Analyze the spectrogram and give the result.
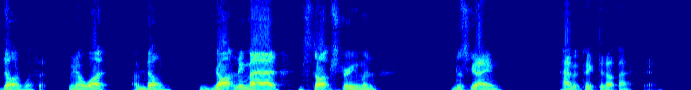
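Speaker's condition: Cleft palate; cleft palate since childhood

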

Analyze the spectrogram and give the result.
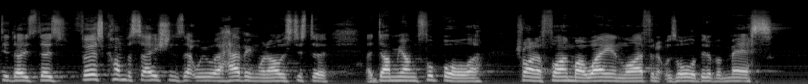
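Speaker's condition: No condition

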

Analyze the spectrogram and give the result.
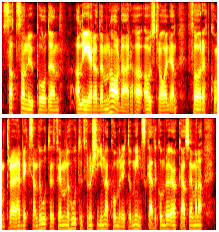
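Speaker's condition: No condition

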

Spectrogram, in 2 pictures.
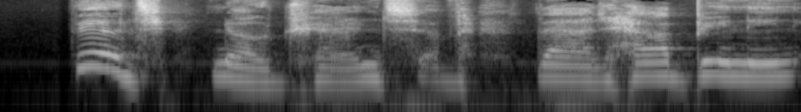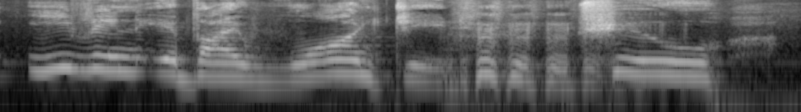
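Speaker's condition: Mild cerebral palsy; non-progressive

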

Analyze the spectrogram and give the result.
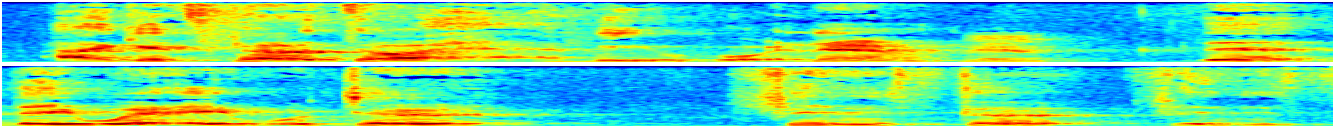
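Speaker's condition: Cerebral palsy

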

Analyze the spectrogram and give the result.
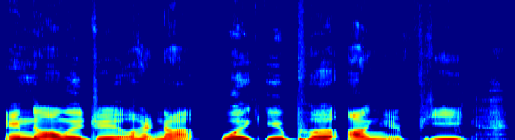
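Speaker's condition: Cerebral palsy; congenital

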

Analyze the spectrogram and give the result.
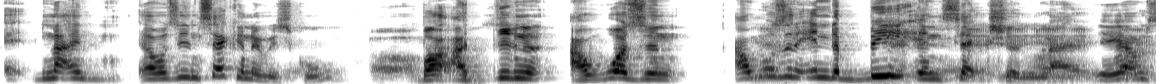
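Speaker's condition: No condition

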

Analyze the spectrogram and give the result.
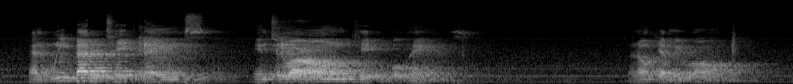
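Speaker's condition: No condition

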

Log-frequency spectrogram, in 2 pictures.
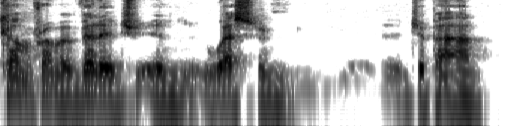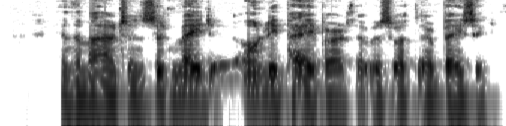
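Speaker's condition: Parkinson's; difficulty judging near and far

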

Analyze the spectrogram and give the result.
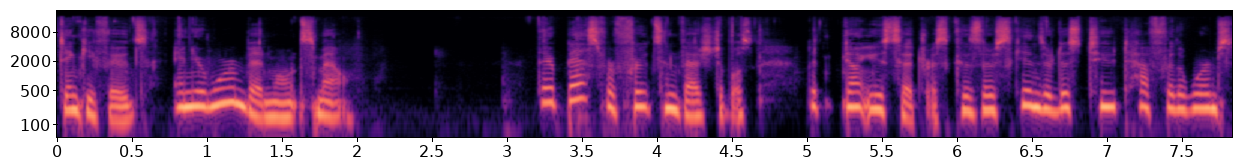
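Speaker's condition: No condition

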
